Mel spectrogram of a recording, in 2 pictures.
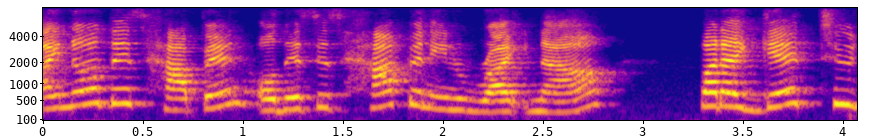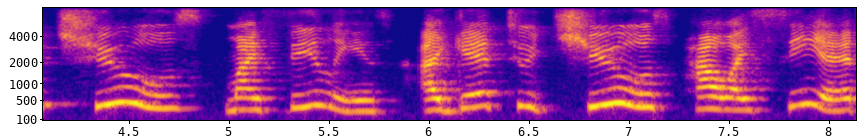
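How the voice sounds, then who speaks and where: Her voice is extremely high for a woman, with lively intonation. She speaks at a fairly slow pace. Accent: non-native. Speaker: entrepreneur and business coach. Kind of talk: interview.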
